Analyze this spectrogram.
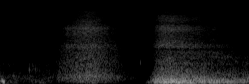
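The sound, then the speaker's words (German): Heavy breathing from a person: two loud, rushing breaths, a long one followed after a brief pause by a stronger, harsher one, with no talk over them. “Ich atme schwer”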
